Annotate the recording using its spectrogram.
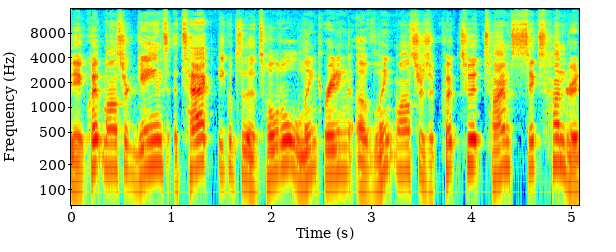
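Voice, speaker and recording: Very fast, lively intonation from a man with a high pitch, in a very clean recording with a silent background and a dry, close sound with no echo. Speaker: card game youtuber. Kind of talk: deck profile tutorial. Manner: reads card text aloud.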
